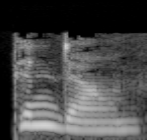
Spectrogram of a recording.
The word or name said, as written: pin down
